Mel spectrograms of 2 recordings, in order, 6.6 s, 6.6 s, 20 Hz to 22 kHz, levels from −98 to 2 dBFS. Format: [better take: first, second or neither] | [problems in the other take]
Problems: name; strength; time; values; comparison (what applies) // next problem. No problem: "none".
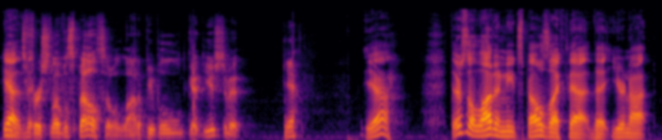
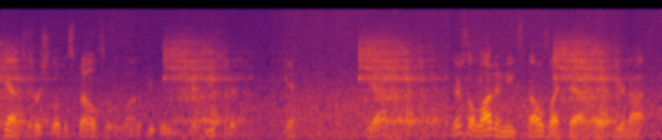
first | hiss; loud; throughout; 1 dB below the speech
